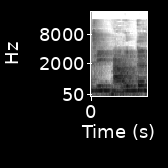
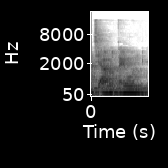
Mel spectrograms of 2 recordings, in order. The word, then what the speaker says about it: Ciaruteun: Ini dibacanya Ciaruten ya, bukan Ciaruteun.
